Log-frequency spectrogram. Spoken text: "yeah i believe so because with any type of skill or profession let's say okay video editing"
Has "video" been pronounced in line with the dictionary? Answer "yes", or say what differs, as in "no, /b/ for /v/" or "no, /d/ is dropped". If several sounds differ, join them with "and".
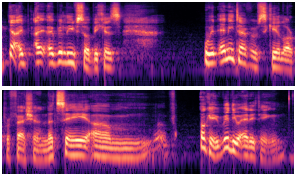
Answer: no, /w/ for /v/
